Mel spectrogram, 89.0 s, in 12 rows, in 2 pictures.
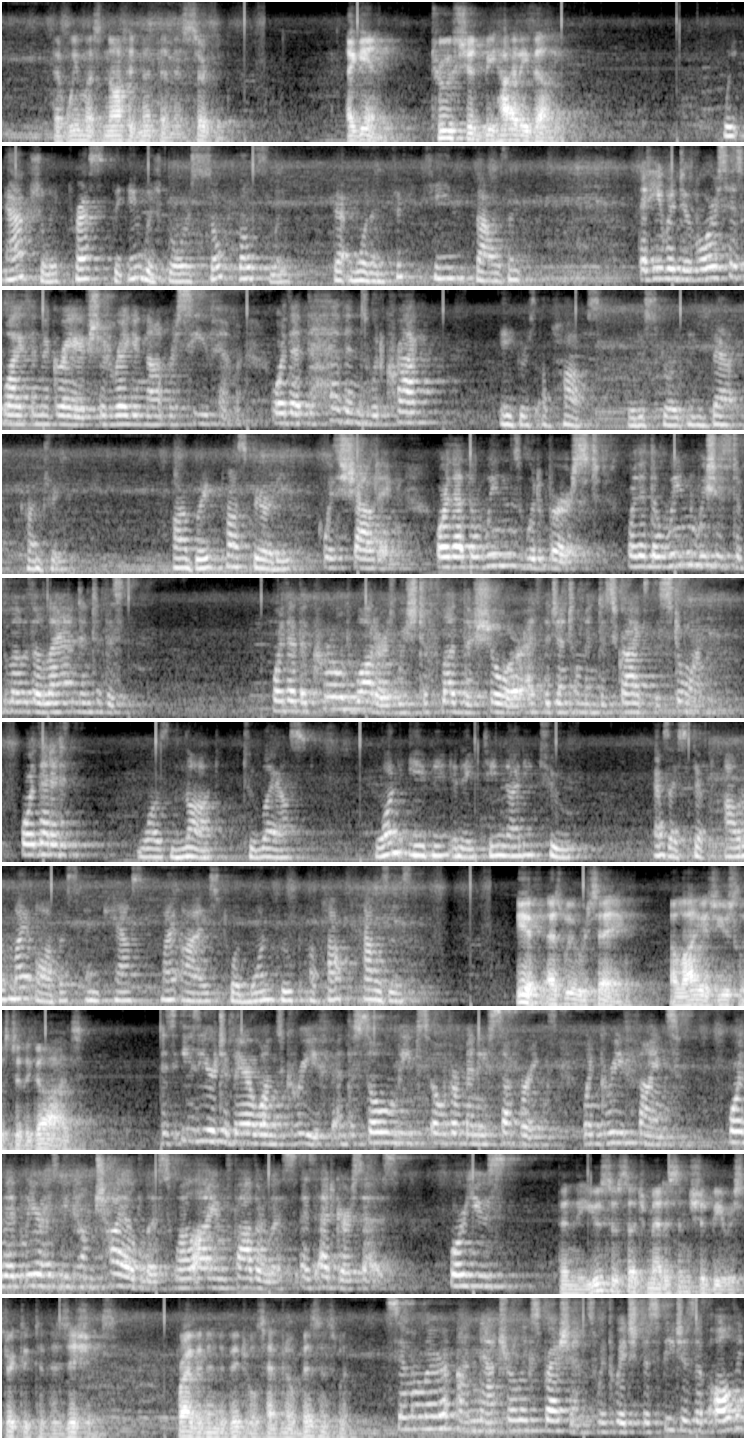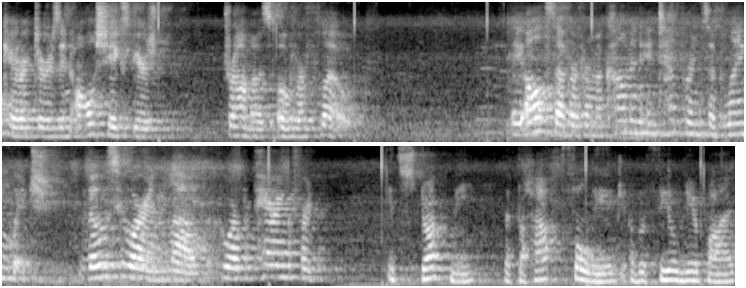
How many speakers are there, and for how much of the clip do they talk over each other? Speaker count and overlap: three, no overlap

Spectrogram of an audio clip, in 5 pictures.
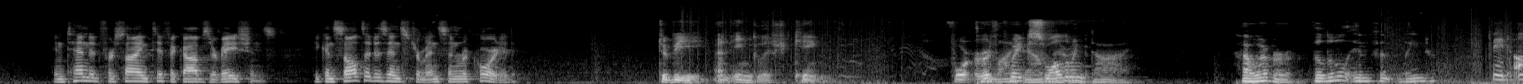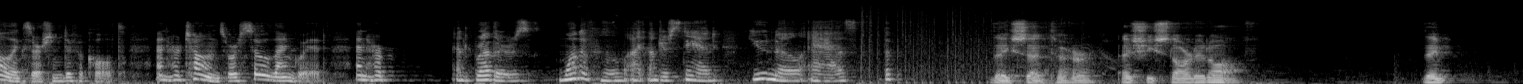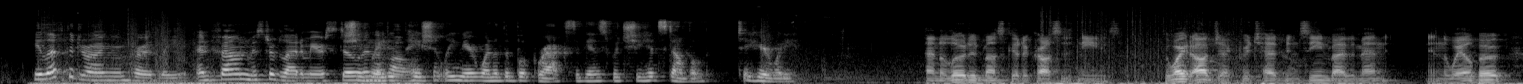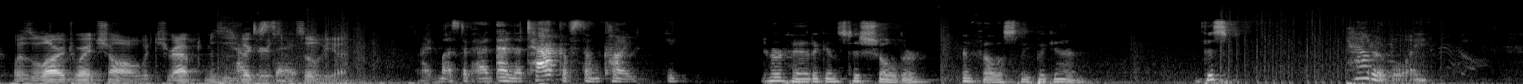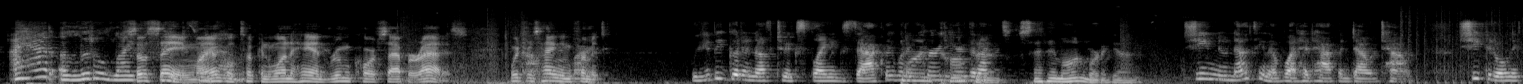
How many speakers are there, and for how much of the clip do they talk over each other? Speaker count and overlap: nine, about 8%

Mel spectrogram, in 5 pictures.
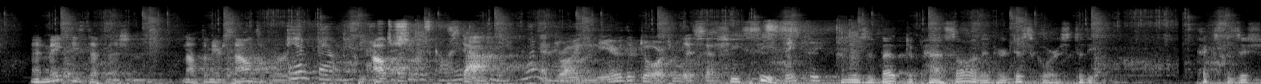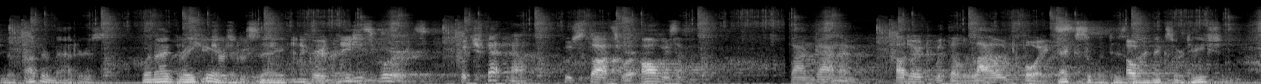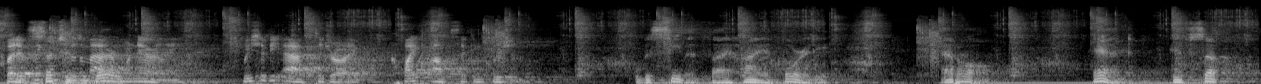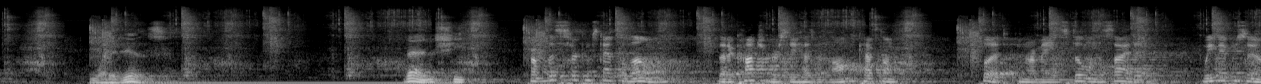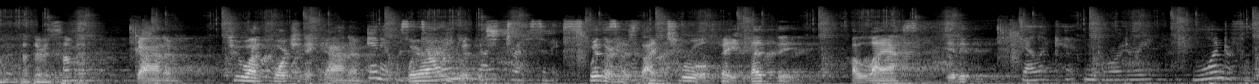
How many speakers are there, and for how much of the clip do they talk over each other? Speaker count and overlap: four, about 17%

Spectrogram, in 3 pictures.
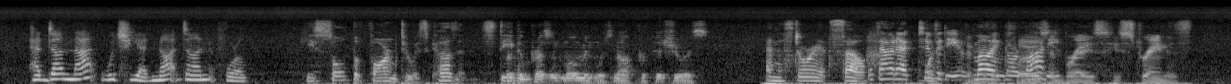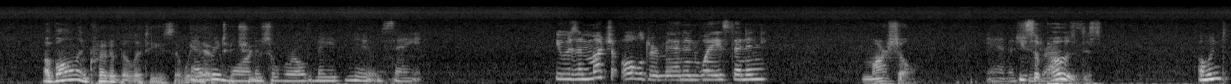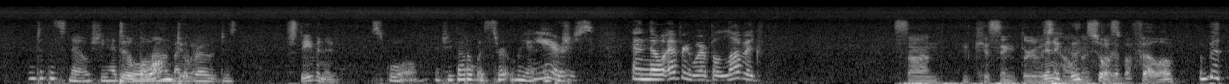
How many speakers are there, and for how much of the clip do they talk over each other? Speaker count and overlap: eight, about 19%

